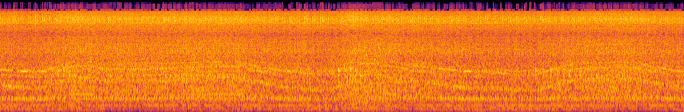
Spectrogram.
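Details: Cold-start idle with loose, uneven ticking knock over a busy top end; knocking at cold start, cause unknown.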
